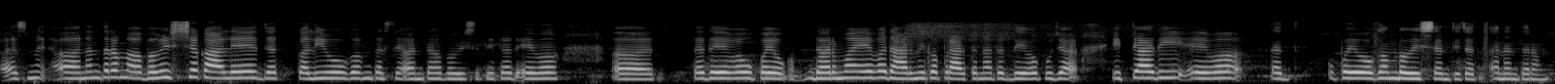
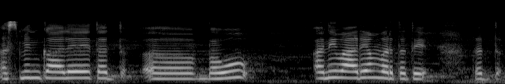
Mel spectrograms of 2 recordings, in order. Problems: continuous background conversations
